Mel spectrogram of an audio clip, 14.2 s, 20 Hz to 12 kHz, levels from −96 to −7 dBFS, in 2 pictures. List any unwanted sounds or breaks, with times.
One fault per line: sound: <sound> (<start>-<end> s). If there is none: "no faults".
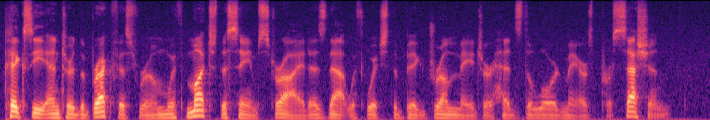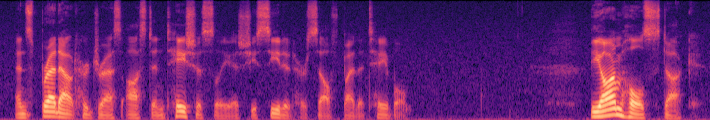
no faults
